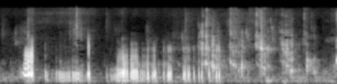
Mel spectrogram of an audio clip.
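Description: Beagle eating a crunchy chip: a loud bite about half a second in, then rapid, repeated crunching and wet chewing clicks.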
